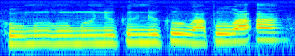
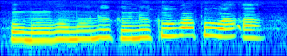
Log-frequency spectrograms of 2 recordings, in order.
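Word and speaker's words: humuhumunukunukuāpuaʻa: in school like that, so they could actually pronounce it much more better. How does the song go? It goes humu humu nuku nuku apua'a. Humu humu nuku nuku apua'a.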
